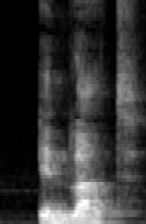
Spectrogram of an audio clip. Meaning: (noun) intake (place where water, air etc are taken in); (verb) first/second/third-person singular dependent-clause present indicative of inlaten
- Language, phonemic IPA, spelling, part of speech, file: Dutch, /ˈɪnlaːt/, inlaat, noun / verb, Nl-inlaat.ogg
